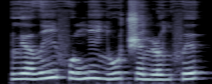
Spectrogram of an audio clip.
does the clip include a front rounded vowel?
no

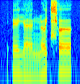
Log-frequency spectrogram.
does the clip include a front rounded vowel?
no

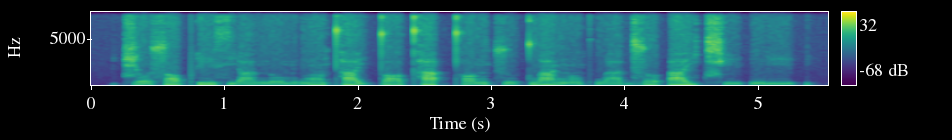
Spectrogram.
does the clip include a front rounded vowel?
no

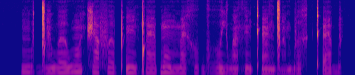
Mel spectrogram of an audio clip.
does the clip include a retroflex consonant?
no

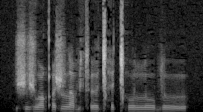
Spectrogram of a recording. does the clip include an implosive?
no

